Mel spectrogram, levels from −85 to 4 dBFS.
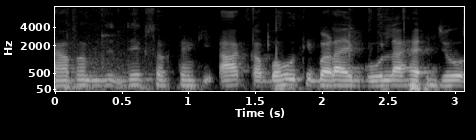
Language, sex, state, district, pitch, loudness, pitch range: Hindi, male, Bihar, Sitamarhi, 140 Hz, -27 LUFS, 135-145 Hz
